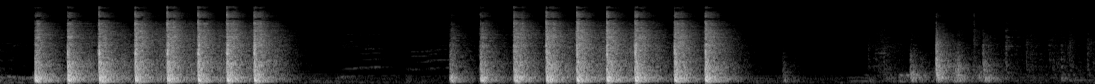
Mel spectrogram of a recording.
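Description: A hammer driving grooved wooden dowels into the corner joint of an old window sash. There are two quick runs of about ten blows each, roughly four a second, then a few lighter blows near the end.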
